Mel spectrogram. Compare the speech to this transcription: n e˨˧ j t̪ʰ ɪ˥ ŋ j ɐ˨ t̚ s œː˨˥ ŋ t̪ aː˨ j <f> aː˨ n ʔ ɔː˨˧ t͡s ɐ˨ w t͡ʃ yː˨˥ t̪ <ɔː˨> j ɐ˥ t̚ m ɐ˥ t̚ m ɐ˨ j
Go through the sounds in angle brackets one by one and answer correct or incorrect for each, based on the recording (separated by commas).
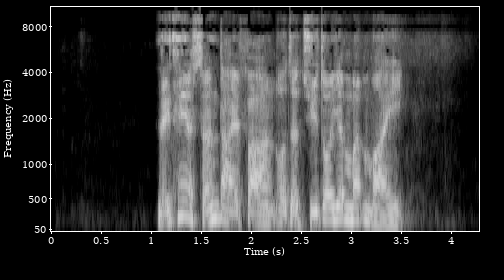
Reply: correct, incorrect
